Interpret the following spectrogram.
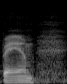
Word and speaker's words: Baham: than it might seem that's simply rhymes with my my actual name bam mayam Rhymes and that's I I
